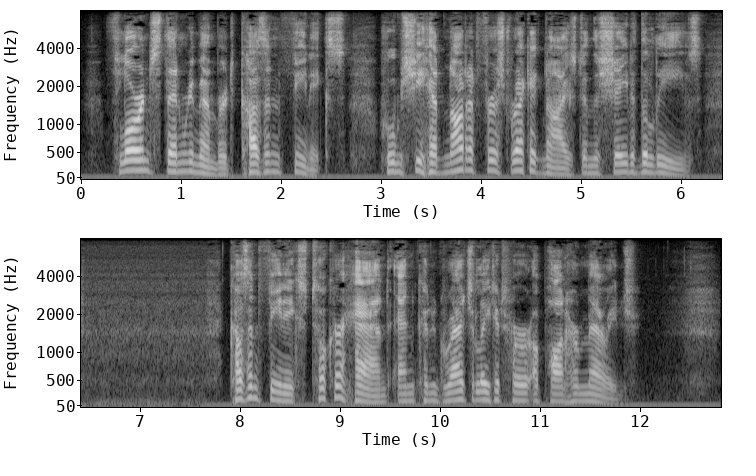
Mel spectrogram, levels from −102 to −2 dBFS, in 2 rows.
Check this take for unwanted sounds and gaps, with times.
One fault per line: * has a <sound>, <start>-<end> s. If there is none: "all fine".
all fine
